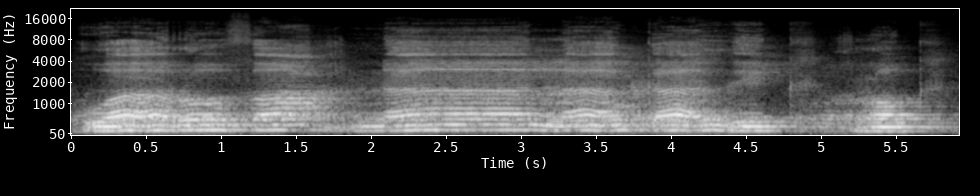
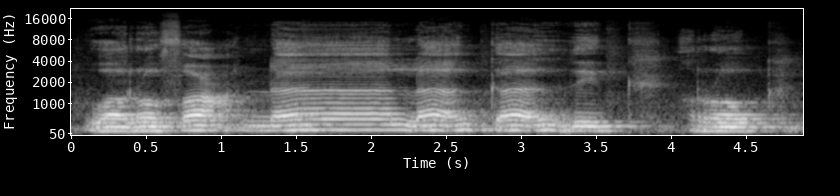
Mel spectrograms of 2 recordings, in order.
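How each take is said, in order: No difference in how they are said.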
